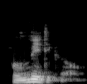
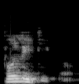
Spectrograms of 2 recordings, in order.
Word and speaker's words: political: Le O qu'on écrit dans political, on ne le prononce pas, on prononce un E, political, pas political, political.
